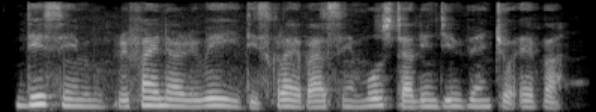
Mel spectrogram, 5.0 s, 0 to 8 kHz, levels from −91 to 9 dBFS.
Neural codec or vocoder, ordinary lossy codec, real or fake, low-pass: vocoder, 44.1 kHz, 80 mel bands, Vocos; AAC, 32 kbps; fake; 7.2 kHz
